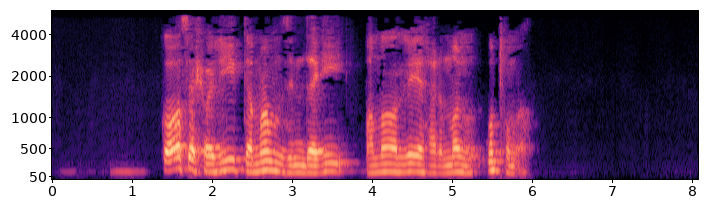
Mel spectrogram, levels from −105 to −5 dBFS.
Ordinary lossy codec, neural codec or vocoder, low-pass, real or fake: MP3, 24 kbps; codec, 16 kHz, 1 kbps, X-Codec, HuBERT features, trained on balanced general audio; 5.4 kHz; fake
